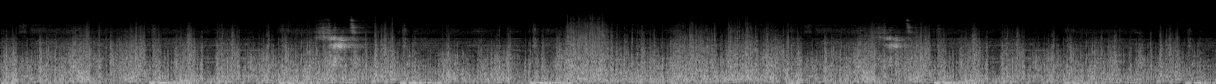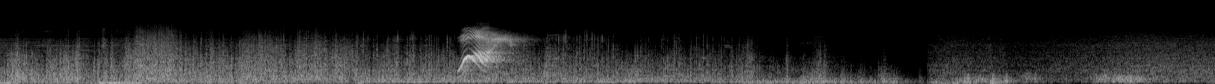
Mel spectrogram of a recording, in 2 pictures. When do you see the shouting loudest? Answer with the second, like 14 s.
17 s.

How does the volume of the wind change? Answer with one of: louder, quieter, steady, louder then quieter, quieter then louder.
quieter.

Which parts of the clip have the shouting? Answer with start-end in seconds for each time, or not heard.
3.1-3.6, 8.7-9.2, 16.7-17.3.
